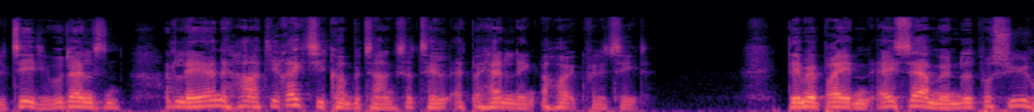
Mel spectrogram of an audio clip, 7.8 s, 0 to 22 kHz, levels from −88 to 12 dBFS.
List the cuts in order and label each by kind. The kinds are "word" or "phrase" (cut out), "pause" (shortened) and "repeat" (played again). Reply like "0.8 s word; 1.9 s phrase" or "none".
1.3 s word; 3.5 s word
